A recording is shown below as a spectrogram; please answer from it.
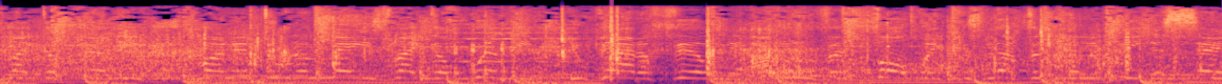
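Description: Skateboard sounds, wheels rolling on concrete and sharp clacks of the board popping and landing, over a loud hip-hop instrumental with a steady bass line that drops out briefly about three seconds in.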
